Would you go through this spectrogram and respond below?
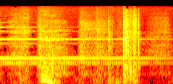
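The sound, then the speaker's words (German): A telephone in a bicycle shop rings with a steady, high electronic tone that holds throughout, joined by a couple of brief louder clattering bursts. “Es klingelt. Äh, äh, Telefon.”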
